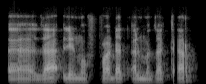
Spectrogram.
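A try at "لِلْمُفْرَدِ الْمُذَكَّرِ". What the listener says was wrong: Mana mufradat? Enggak ada mufradat. Lil mufradil mudzakkar ya.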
